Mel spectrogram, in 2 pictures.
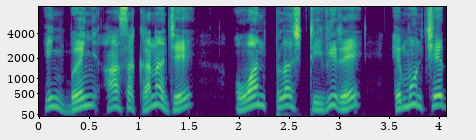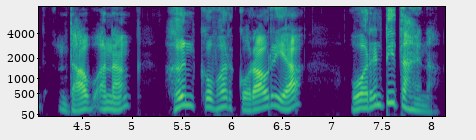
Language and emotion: Santali, surprised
